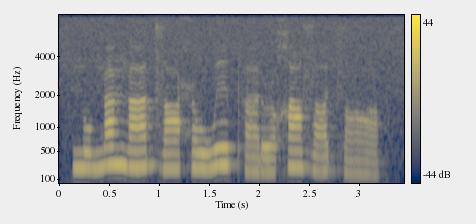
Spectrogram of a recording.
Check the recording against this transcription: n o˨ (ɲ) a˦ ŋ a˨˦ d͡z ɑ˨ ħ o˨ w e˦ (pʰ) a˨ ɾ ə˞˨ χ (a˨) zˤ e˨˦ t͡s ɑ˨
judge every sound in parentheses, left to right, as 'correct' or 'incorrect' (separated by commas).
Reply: incorrect, correct, incorrect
